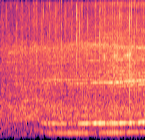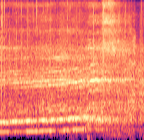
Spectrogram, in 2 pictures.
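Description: A crowd cheers louder and louder.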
